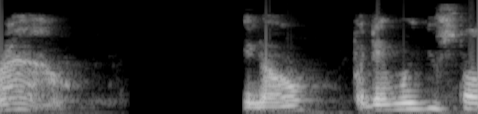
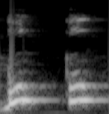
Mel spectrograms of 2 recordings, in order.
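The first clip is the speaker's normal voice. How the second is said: imitated hits; 4 dB louder than usual. Mimics dog hitting another twice.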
